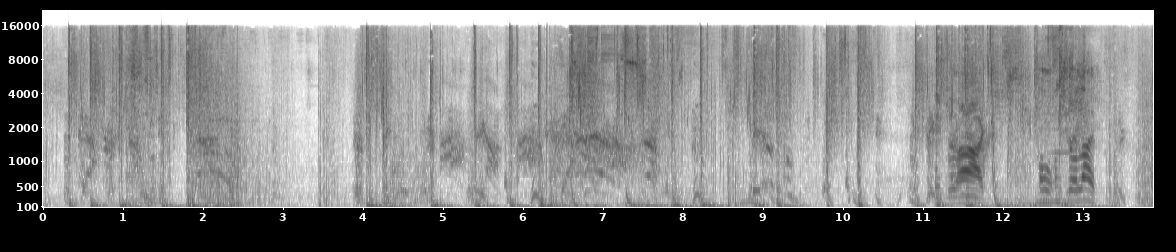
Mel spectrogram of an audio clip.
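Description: Punches and blasts from a fighting game thud and crackle.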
